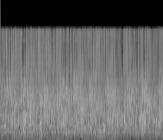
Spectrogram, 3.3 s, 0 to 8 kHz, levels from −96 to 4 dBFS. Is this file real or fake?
fake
